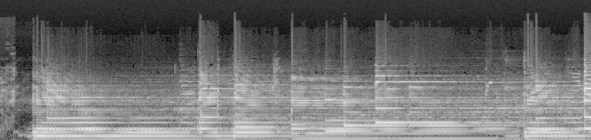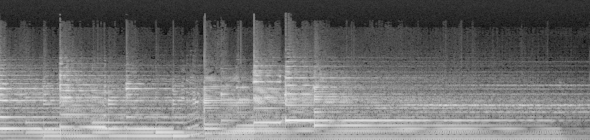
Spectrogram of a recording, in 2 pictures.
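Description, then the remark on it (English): Electric guitar chords, close to the basic amp sound, ring out through an Ionosphere shimmer reverb, with long sustained tails that blend into a soft, angel-choir-like pad mixed very low in the background. No one speaks. “So this is nearly the basic sound, but uh, I added the the ionosphere reverb just to have this, uh, yeah, angels choir in the background.”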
